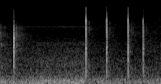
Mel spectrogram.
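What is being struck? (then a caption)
Laminated car side window glass. Five short, sharp taps strike the dual-layered laminated window glass of a Chevrolet Malibu. Each tap is a quick, high click with almost no ring, heard over a low background rumble. The laminated glass lets much less noise into the cabin, so the taps sound much quieter.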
